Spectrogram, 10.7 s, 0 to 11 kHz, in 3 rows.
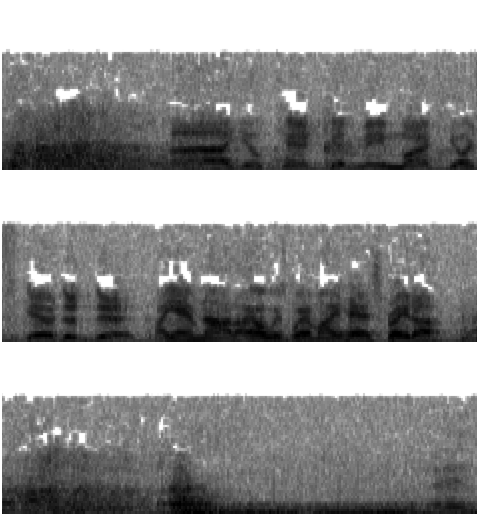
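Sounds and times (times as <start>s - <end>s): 
laughter: 0.0s - 2.7s, 7.0s - 8.5s
speech: 1.8s - 7.8s
low sustained dog growl rising into a snarl: 8.3s - 10.6s.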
